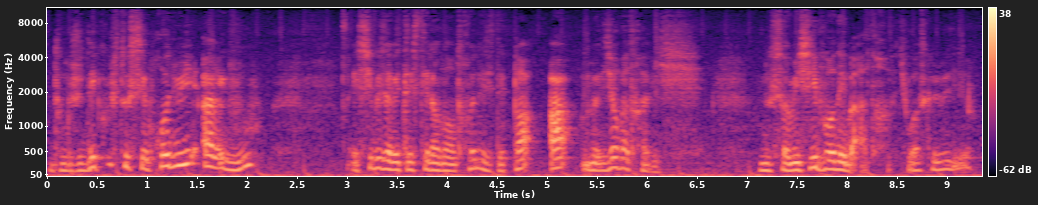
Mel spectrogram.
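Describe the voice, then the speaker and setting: Her voice sits low, a little mellow with a breathy edge, animated but at a moderate pace. The beauty vlogger keeps things casual as she tries out makeup at home, full of crude slang and self-deprecating humor.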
